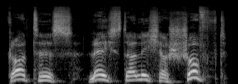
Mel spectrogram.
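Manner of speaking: high, loud cry of outrage; shouting. Acted. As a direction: yell it at the man with the sword. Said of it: "schrie der Anhänger".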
